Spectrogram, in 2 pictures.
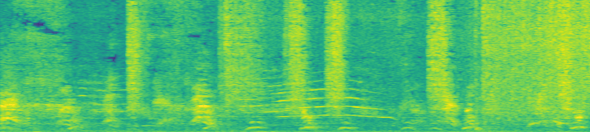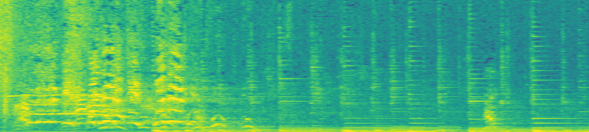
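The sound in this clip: A dog yelps, yips and whimpers in a busy run of short high cries and barks, before music with steady sustained tones takes over for the rest.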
